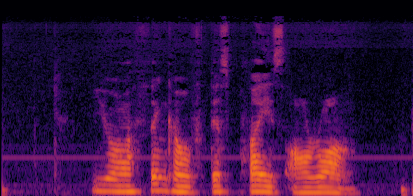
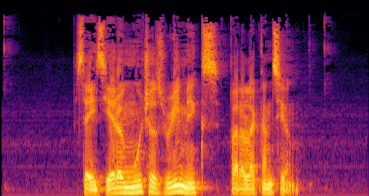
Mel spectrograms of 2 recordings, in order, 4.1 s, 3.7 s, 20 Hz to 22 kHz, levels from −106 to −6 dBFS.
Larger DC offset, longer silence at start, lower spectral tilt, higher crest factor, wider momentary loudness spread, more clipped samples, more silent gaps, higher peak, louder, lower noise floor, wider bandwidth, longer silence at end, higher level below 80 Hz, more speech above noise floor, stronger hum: neither; second, 0.05 s vs 0.8 s; first, -7 dB/octave vs -4.5 dB/octave; about the same, 18 dB vs 16 dB; about the same, 10 LU vs 9 LU; neither; neither; second, -22 dBFS vs 0 dBFS; second, -40 LUFS vs -14 LUFS; first, -69 dBFS vs -57 dBFS; second, 14.5 kHz vs 16 kHz; second, 0.05 s vs 0.7 s; second, -72 dBFS vs -44 dBFS; second, 30 dB vs 44 dB; neither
